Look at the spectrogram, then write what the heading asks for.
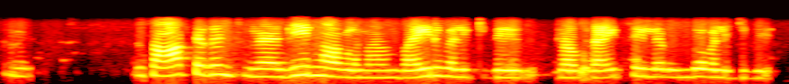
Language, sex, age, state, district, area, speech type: Tamil, female, 30-45, Tamil Nadu, Chennai, urban, conversation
